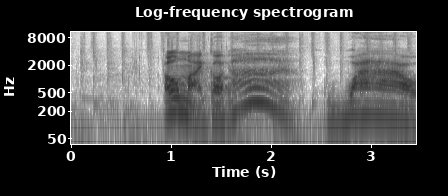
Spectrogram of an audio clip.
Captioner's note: gasps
